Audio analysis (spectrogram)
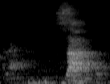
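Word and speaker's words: Tsangpo: टी इसमें silent है, सांगपो।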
